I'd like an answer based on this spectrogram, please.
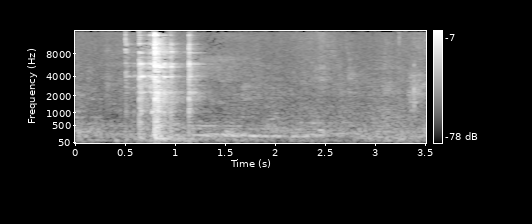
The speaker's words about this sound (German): Wir werden jetzt da unsere Macaroni dabei kochen und das Ganze dann mischen.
